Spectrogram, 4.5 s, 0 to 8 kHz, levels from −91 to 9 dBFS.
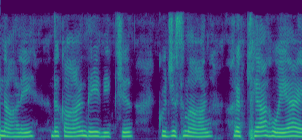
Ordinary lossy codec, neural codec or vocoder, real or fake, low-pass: MP3, 64 kbps; codec, 16 kHz, 4.8 kbps, FACodec; fake; 7.2 kHz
